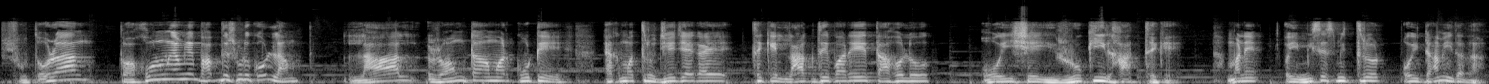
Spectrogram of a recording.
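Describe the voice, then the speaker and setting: A bright-voiced, weary Indian detective. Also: male voice, a little high, expressive, slow pace, highs cut off, soft background music, full character voice. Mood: intent, explaining. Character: exhausted, frustrated male police detective recounting a case. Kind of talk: dramatized audio thriller acting.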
